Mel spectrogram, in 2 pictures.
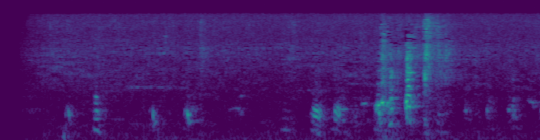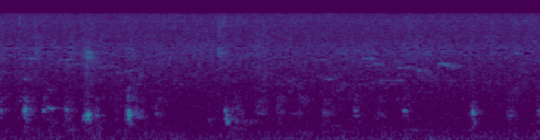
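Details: A rooster, a cross between a Polish chicken and a village chicken with a rose comb, clucks in short repeated notes, with a brief noisy burst partway through.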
